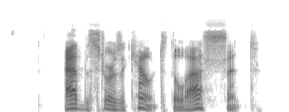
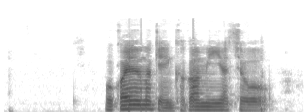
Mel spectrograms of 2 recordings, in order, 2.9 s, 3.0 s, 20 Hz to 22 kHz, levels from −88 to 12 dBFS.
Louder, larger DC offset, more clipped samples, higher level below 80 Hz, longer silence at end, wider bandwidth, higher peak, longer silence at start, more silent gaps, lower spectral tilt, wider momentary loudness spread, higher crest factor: second, -27 LUFS vs -23 LUFS; neither; neither; second, -70 dBFS vs -52 dBFS; about the same, 0.35 s vs 0.4 s; about the same, 10.5 kHz vs 11 kHz; about the same, -2 dBFS vs -4 dBFS; second, 0.65 s vs 1.05 s; neither; second, -2.5 dB/octave vs -6.5 dB/octave; about the same, 12 LU vs 14 LU; first, 28 dB vs 22 dB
